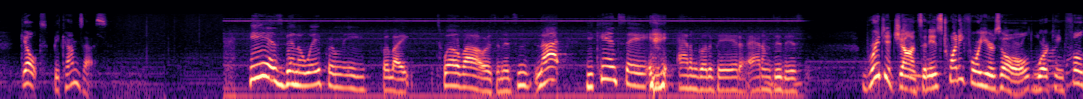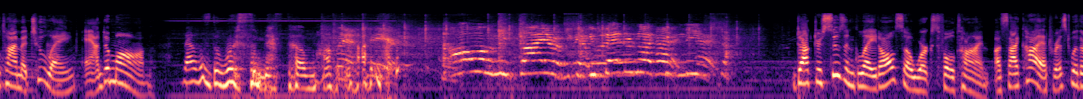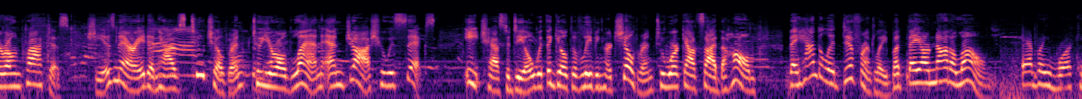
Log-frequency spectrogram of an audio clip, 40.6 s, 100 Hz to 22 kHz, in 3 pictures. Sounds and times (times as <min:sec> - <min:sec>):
Speech: 0:03.1 - 0:10.0, 0:10.8 - 0:18.4.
